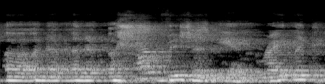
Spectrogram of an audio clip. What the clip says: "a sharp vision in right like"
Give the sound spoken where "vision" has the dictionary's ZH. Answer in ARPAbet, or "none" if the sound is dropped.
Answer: ZH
